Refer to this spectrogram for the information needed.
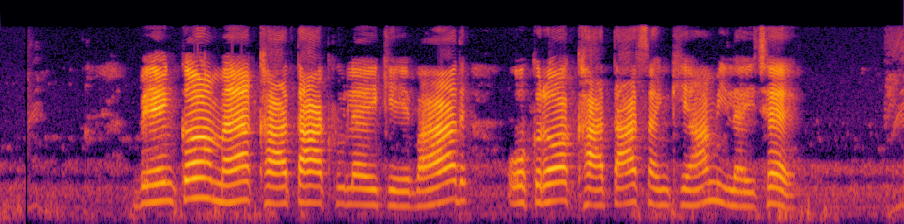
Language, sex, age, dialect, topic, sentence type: Maithili, female, 41-45, Angika, banking, statement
